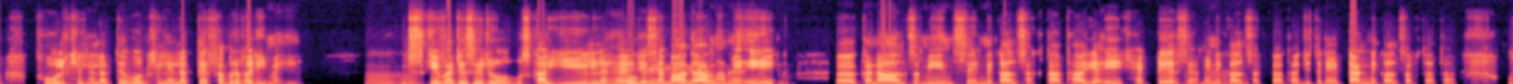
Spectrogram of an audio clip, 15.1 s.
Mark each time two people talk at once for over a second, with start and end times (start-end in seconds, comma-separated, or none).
6.2-7.8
